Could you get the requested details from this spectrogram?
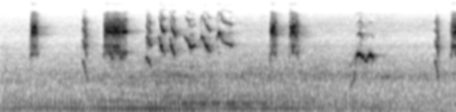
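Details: Indonesian kacer, or oriental magpie-robin, singing sparse phrases of harsh, rasping bursts and quick high chirps, with a couple of short downslurred whistles separated by brief gaps.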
